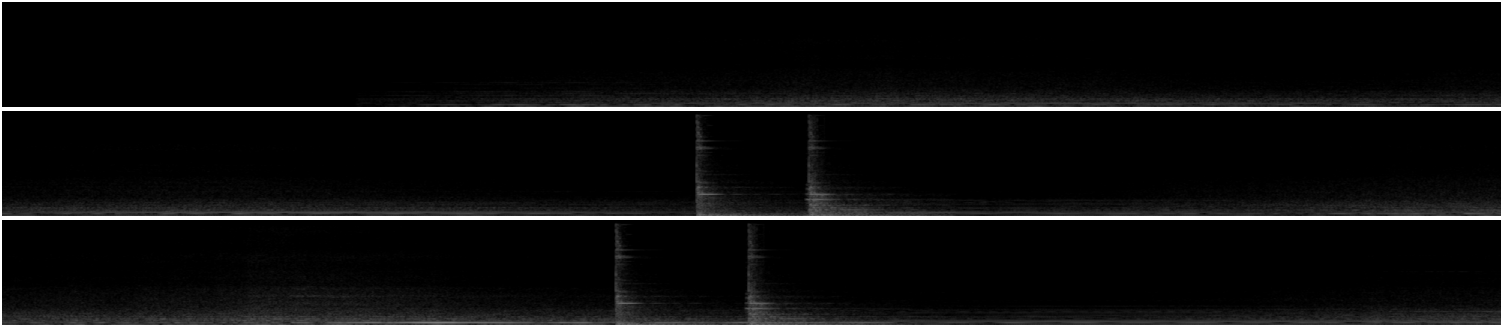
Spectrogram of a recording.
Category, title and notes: Music > Multiple instruments
Klingon Opera, Long
Low drones are periodically interrupted by hammered drums and the clashing of steel pipes. Heavy rhythmic drumming interrupts then stops suddenly.
banging, percussive, music, musical-intro, hammered-metal, exciting, thunderous, drums, drones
